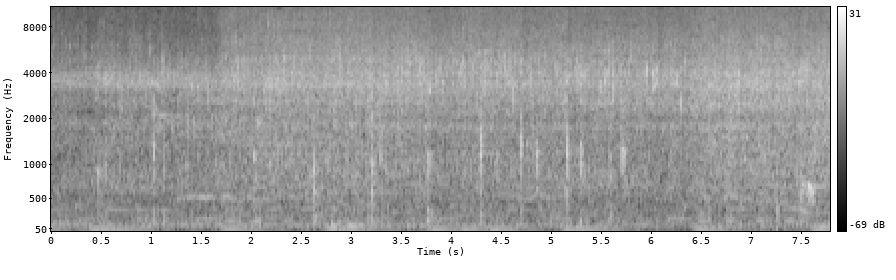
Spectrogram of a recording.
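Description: Hot oil sizzling in a wok as shredded steamed banana blossom with shallots and garlic goes in and is stirred with a metal spatula. Small clicks and scrapes of the spatula on the pan run through the steady frying hiss.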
